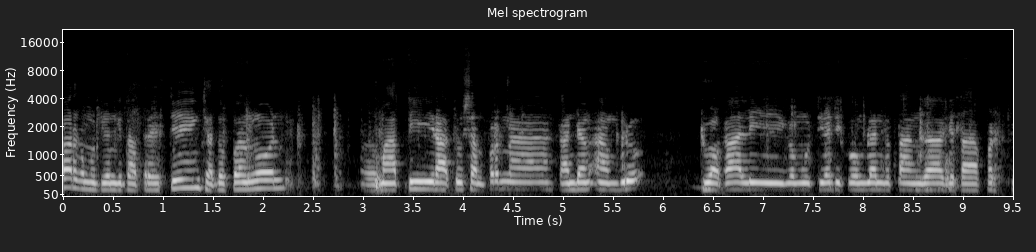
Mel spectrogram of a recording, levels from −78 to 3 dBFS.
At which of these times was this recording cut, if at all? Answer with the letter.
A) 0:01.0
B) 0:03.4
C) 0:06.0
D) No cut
D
